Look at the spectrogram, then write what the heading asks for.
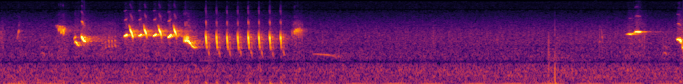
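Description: A songbird singing: a few quick high chirps, then a fast trill of rapidly repeated notes lasting about a second, and more chirps near the end, over a steady low hum.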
